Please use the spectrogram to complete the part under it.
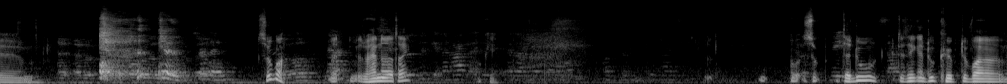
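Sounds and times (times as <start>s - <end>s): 
faint murmur of voice-like sound: 0.0s - 10.0s
harsh coughs: 1.0s - 1.9s
speech: 2.6s - 5.1s, 7.6s - 10.0s.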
